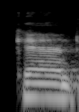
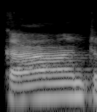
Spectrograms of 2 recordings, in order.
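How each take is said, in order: First: Can't said with a flat a as in cat, kent; American kent with a short flat vowel; can't in an American accent, like kent. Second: Can't said with a broad open ah, kahnt; British kahnt, long open a and hard t; can't in a British accent, like kahnt. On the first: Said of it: "American pronunciation में can't बोलते हैं". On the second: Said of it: "British pronunciation में can't बोलते हैं". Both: Shown as a demonstration.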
